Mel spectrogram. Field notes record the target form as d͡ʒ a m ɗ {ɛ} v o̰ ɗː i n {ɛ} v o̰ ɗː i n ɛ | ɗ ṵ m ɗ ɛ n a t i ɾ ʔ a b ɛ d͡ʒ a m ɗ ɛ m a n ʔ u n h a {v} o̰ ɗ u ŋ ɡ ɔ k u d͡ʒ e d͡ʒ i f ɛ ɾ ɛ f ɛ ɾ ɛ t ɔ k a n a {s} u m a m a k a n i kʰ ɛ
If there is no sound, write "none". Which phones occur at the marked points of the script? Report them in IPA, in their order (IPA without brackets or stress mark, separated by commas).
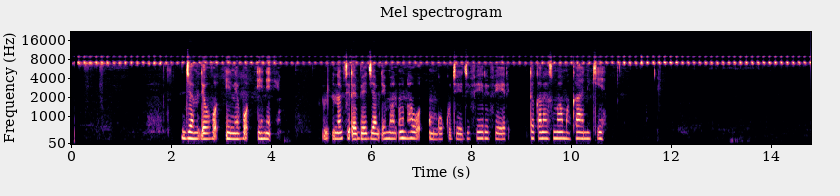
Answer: ɛ, ɛ, w, s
